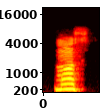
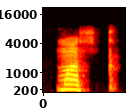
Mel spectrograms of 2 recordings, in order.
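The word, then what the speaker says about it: mosque: sugar to the m mosk ya bacanya bukan MOS gimana mosk mosk ya mosk my mother 2.45 kg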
